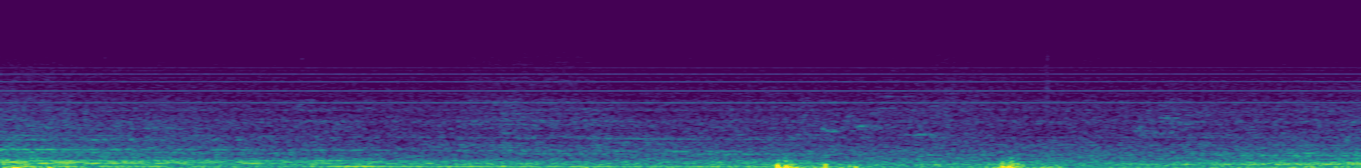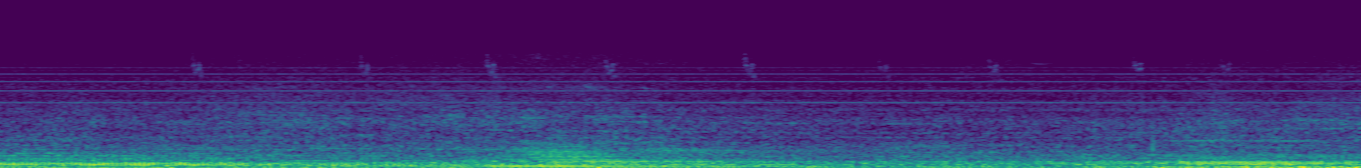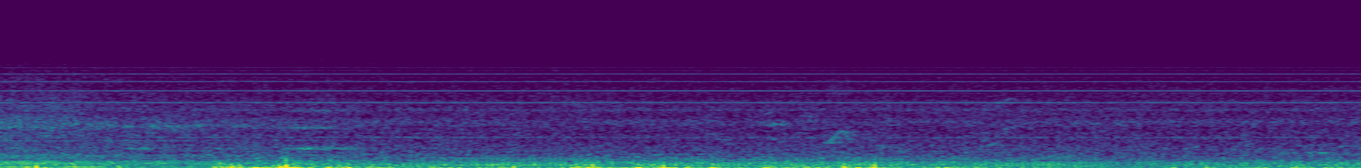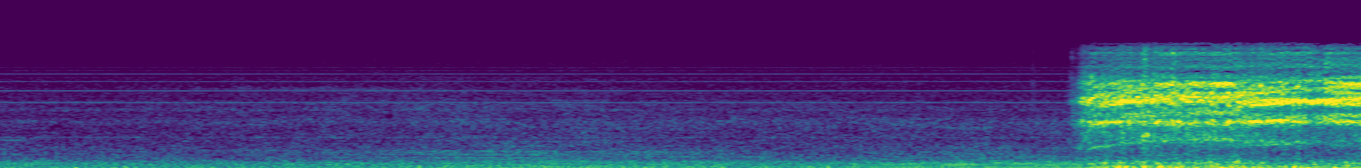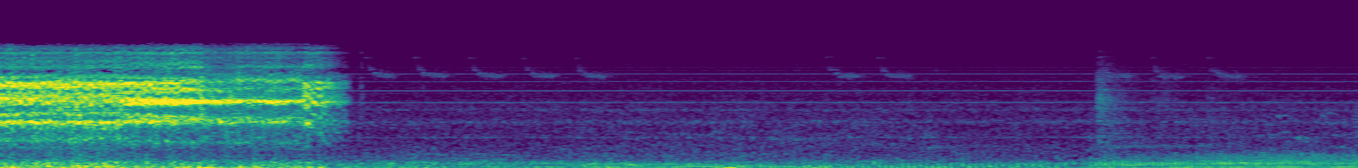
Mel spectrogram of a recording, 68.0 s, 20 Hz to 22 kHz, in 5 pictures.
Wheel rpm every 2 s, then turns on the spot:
0, 0, 0, 0, 0, 0, 0, 0, 0, 0, 0, 0, 0, 0, 0, 0, 0, 0, 0, 0, 0, 0, 0, 0, 0, 10, 130, 160, 140, 10, 0, 0, 0, 0.
none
